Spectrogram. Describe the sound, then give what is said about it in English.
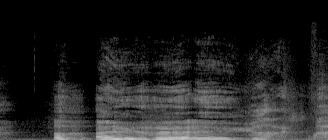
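A long, drawn-out yawn: a sharp breathy intake, then a voiced, wavering groan that rises and falls in pitch before trailing off into a softer exhale. “I hate that I'm yawning so much.”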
